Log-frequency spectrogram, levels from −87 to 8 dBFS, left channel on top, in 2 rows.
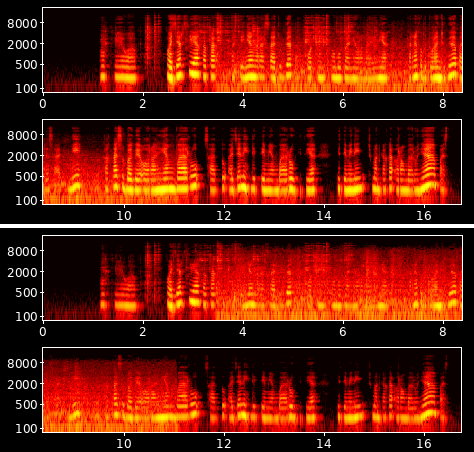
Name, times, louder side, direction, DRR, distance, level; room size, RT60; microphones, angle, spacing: voice 1, 1.1-1.9 2.5-3.5 3.8-6.9 7.3-9.1 9.6-13.8 14.4-16.5, left 5 dB, 80° left, 0.4 m, -26 dB
sound 1, 1.1-7.8, left 3 dB, 40° left, 2.4 m, -45 dB
sound 2, 3.4-11.1, right 3 dB, 65° right, 0.6 m, -37 dB
7.0 x 3.1 x 4.9 m
head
